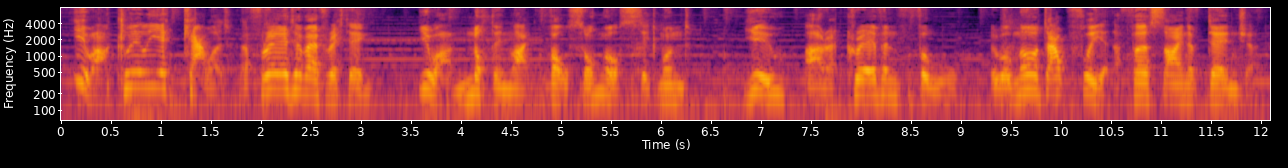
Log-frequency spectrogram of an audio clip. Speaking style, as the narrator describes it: Regin chuckled and said

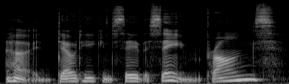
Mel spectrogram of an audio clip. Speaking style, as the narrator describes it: Sirius chuckled

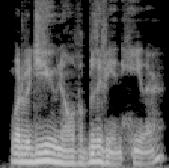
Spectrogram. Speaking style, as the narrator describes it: growled, but her voice was calmer, quieter

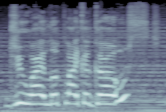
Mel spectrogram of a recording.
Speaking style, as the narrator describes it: Inez asked eagerly

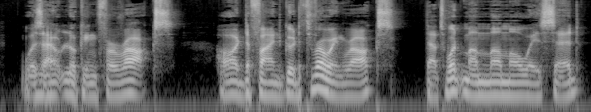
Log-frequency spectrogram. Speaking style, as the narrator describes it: Wullabog spat and said

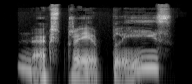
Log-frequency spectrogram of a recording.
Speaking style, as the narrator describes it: Bhaiya mumbled

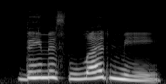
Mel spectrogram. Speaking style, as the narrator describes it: woodcutter cried

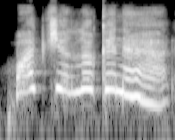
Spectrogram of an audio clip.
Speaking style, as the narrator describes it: Alex yelled at us

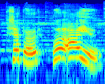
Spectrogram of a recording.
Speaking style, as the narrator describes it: The wounded giant called out

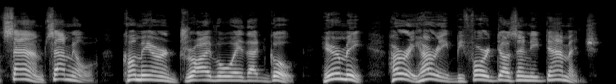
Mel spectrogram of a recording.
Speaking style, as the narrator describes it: She shouted out

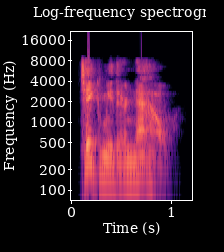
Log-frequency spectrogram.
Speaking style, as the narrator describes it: Jeremiah shouted

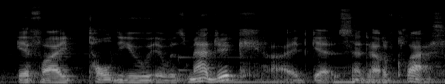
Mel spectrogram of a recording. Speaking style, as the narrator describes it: Olivier sighed

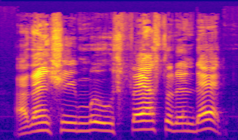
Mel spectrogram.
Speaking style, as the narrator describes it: he yelled back at me

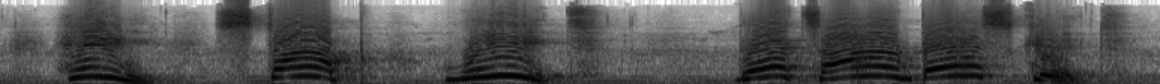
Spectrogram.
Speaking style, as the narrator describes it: They were all shouting

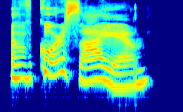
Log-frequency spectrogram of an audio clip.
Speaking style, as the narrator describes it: cried Meg

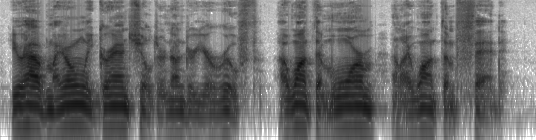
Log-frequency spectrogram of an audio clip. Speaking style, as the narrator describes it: The ancient embalmer, as tight with a buck as a Highland clergyman, grumbled

